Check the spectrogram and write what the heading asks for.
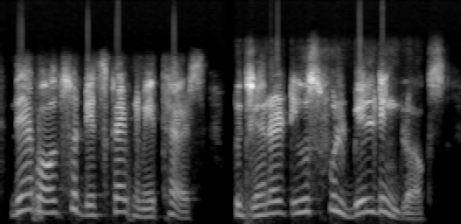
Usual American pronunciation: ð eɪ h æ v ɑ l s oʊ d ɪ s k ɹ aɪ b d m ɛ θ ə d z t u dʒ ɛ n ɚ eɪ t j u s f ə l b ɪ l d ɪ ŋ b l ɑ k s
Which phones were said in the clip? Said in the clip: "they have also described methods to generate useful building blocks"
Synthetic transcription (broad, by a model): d eɪ h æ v ɑ l s oʊ d ɪ s k ɹ aɪ b d m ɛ t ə d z t u dʒ ɛ n ɚ eɪ t j u s f ə l b ɪ l d ɪ ŋ b l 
